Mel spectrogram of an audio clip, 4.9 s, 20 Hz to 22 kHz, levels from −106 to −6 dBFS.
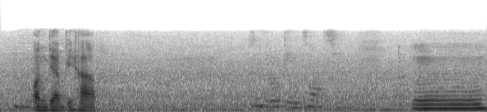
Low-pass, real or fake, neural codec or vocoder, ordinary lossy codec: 7.2 kHz; real; none; Opus, 24 kbps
